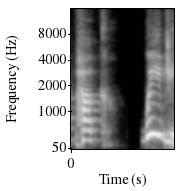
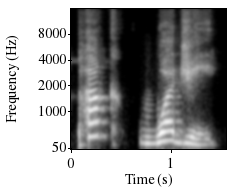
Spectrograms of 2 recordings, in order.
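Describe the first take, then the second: First: The word ends with a 'weegee' sound. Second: The word ends with a 'wudgie' sound. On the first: The speaker calls it wrong. "called it a puck Ouija" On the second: The speaker calls it right. "That is the p- correct pronunciation"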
